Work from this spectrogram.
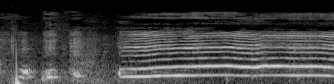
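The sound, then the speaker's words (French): A young girl crying at school: a few short, choked sobs, then one long, loud, sustained wail held at a steady pitch until the end. “Alors tu arrêtes de pleurer s'il te plaît. D'accord. Montre que tu es une grande fille. Arrête de pleurer.”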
